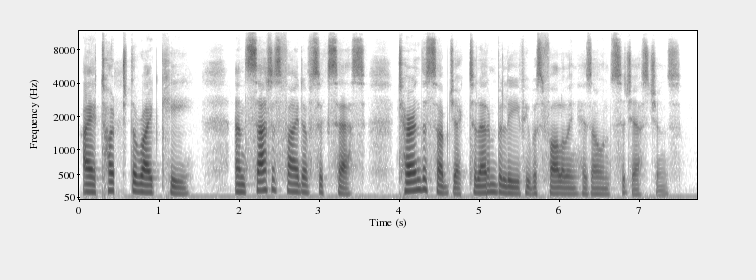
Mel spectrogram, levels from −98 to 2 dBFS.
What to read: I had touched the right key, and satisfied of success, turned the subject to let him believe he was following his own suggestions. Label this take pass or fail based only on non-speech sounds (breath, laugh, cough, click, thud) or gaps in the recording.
fail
